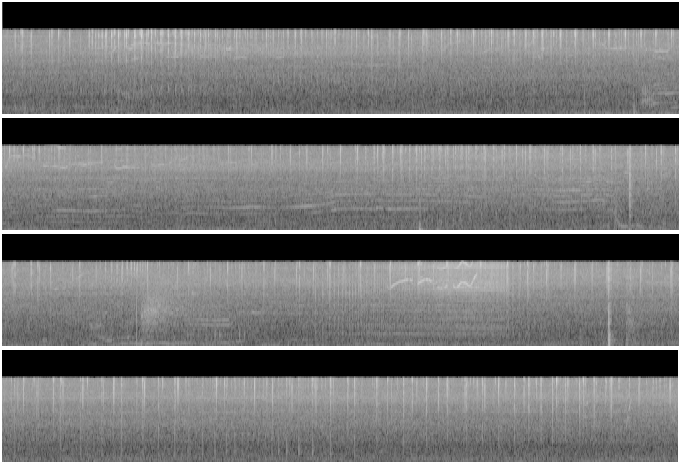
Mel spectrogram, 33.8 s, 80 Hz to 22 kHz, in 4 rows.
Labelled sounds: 9.1	9.5	killer whale, southern resident, 0.75 to 0.82 kHz
11.1	11.7	killer whale, southern resident, 0.84 to 0.94 kHz
12.0	12.6	killer whale, southern resident, 0.91 to 1.1 kHz

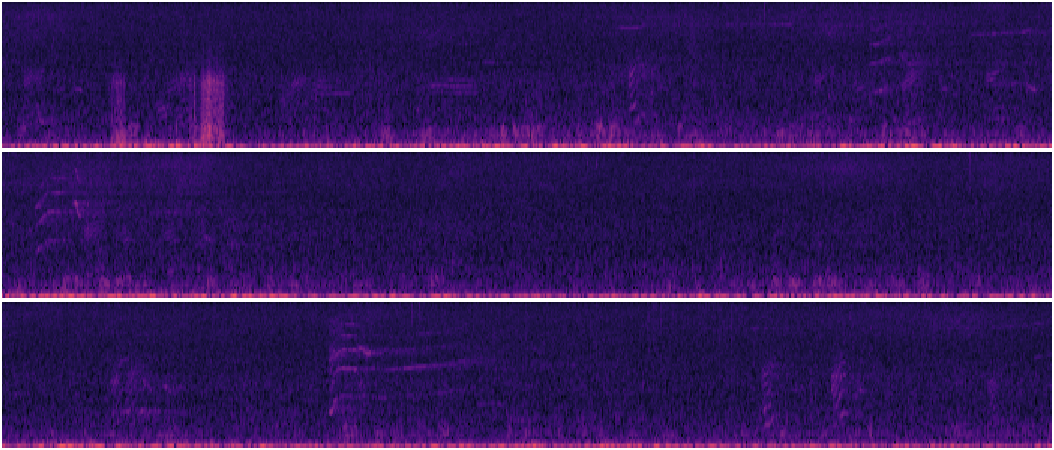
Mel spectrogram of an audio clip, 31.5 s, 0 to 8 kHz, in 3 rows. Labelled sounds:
9.7	10.3	killer whale, southern resident, 4.2 to 4.7 kHz

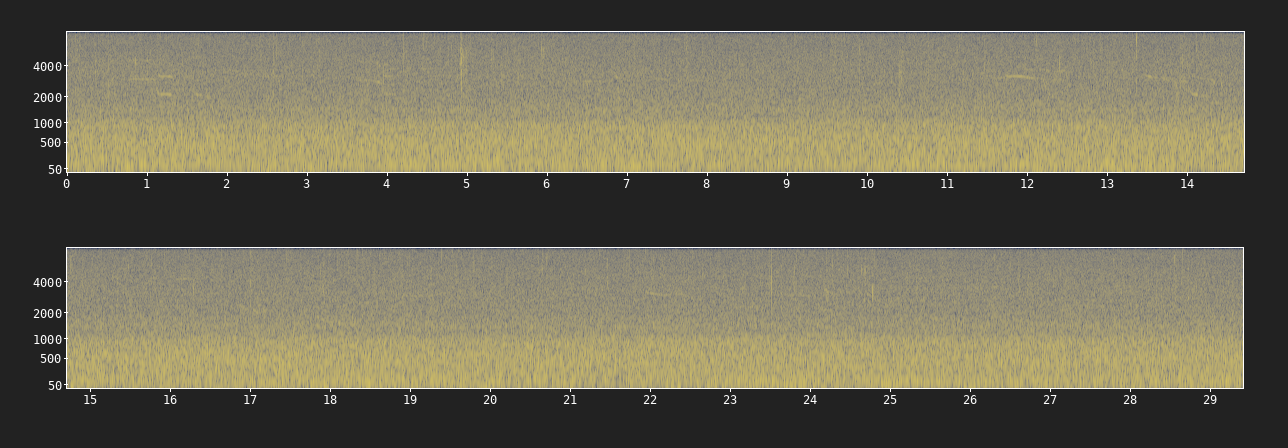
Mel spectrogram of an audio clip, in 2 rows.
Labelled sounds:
0.8	1.1	killer whale, northern resident, G clan, GG subclan, 3.0 to 3.1 kHz
11.7	12.2	killer whale, northern resident, G clan, GG subclan, 2.9 to 3.3 kHz
18.9	19.2	killer whale, northern resident, G clan, GG subclan, 2.9 to 3.0 kHz

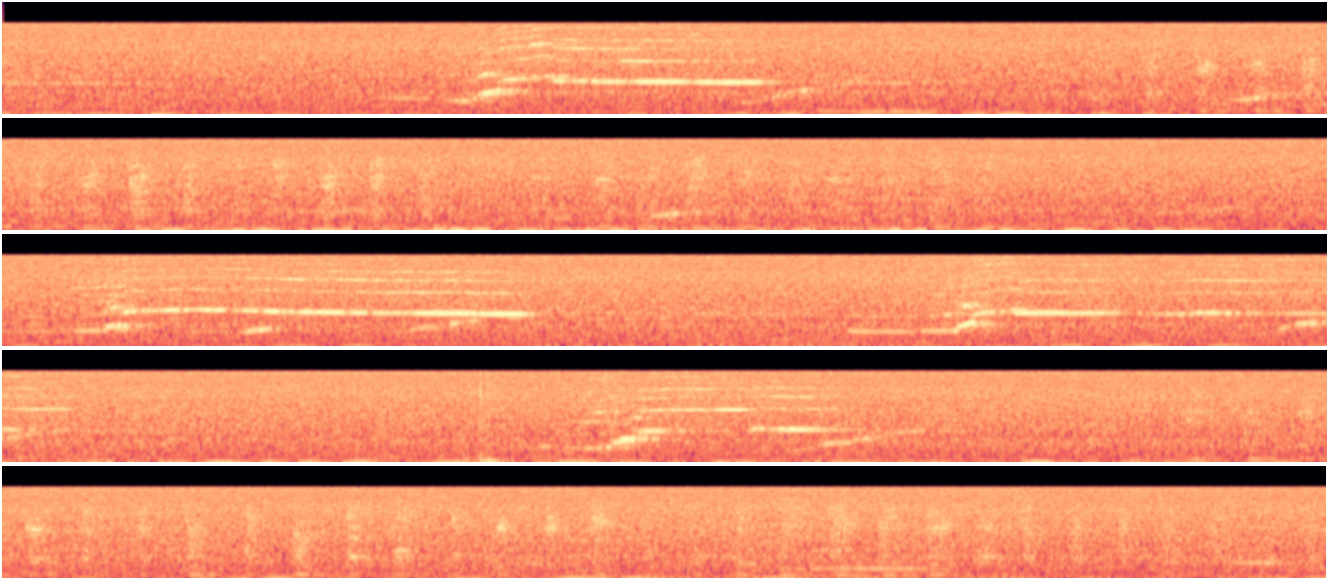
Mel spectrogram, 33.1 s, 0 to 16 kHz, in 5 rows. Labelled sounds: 2.5	3.8	humpback whale, 0.99 to 6.7 kHz
13.6	15.9	humpback whale, 0.90 to 5.9 kHz
18.1	20.2	humpback whale, 0.80 to 6.6 kHz
23.0	24.0	humpback whale, 1.0 to 7.4 kHz

